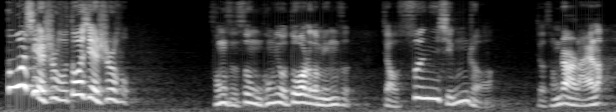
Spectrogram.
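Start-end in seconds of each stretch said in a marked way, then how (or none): 0.1-1.3 高亢响亮，连声道谢; 孙悟空得了新名，高声欢喜地谢师傅; 欢喜道谢. Acted. 孙悟空得名后谢师傅. (又高又亮地欢喜道谢)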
